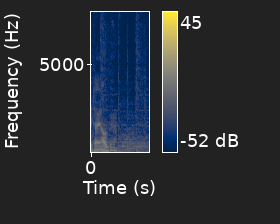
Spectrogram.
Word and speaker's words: Dialga: How do you say dialga? Like that. Dialga. Because its horns or whatever are clock dials. How are they supposed to be pronounced? Dials. But it's also diamond.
